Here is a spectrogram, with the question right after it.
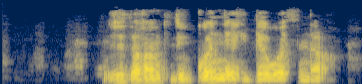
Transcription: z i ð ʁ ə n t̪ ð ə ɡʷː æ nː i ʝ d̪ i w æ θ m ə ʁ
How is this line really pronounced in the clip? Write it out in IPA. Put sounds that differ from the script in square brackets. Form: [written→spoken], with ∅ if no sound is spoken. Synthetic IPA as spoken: z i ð ʁ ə n t̪ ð ə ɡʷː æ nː [i→æ] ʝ d̪ [i→æ] w æ θ [m→n] ə ʁ

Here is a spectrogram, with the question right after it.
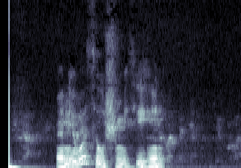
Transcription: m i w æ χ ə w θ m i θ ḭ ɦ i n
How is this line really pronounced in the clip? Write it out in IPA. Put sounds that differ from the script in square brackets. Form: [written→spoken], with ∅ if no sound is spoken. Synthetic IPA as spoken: [m→n] i w æ [χ→θ] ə w [θ→ʃ] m i θ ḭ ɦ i n

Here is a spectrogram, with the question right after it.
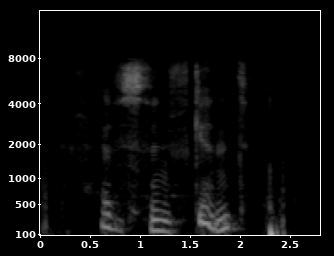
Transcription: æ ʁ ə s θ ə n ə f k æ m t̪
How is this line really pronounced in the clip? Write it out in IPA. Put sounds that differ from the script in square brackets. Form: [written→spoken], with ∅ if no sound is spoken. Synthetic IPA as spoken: æ [ʁ→ð] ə s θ ə n ə f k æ [m→n] t̪

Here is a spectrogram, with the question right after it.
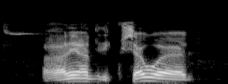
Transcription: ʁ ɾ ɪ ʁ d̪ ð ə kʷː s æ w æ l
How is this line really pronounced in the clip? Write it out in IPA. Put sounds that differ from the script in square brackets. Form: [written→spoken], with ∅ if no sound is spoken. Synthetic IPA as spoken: ʁ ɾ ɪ ʁ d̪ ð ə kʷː s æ w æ l

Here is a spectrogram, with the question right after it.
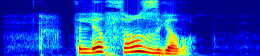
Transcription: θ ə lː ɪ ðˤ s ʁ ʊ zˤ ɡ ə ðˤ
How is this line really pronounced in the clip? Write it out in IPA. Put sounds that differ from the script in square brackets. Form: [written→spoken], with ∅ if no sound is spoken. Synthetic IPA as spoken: θ ə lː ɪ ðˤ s [ʁ→ʕ] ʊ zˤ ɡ ə ðˤ

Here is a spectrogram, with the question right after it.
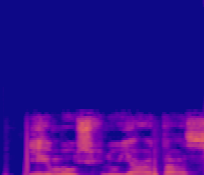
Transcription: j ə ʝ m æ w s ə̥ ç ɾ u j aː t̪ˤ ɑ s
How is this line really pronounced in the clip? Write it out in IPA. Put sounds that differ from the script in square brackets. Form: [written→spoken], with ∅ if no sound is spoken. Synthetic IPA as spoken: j ə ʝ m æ w s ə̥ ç [ɾ→l] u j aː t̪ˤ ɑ s

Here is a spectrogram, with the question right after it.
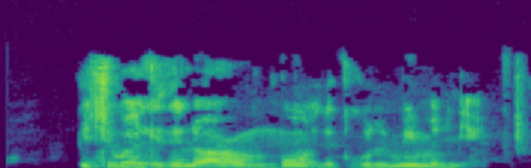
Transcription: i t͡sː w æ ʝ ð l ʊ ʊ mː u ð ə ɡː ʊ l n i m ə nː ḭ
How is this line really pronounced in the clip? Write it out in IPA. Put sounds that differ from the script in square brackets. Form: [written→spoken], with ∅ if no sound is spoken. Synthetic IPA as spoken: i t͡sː w æ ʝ ð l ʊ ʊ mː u ð ə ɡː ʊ l [n→m] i m ə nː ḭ

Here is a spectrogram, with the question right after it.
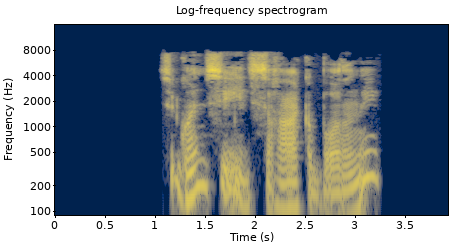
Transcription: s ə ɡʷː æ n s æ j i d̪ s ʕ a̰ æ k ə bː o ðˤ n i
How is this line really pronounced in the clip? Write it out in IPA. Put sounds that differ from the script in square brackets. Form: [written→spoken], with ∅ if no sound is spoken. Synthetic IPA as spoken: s ə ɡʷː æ n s [æ→i] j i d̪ s [ʕ→ʁ] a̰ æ k ə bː o ðˤ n i

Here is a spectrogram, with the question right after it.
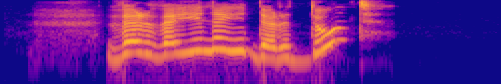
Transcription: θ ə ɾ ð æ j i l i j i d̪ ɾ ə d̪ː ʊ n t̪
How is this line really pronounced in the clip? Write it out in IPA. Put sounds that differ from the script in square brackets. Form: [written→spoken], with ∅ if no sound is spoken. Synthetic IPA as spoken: [θ→ð] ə ɾ ð æ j i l [i→æ] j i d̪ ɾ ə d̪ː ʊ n t̪

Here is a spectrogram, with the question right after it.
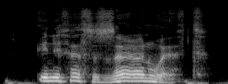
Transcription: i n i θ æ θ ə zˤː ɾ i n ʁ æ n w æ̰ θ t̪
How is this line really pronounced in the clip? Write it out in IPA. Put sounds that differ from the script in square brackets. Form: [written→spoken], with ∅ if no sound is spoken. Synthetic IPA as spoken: i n i θ æ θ ə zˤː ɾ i [n→∅] ʁ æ n w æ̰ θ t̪

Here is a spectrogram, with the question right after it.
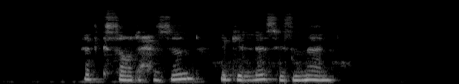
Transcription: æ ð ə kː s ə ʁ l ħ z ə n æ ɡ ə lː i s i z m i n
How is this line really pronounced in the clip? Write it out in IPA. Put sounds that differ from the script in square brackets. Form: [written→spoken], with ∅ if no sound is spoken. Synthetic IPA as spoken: æ ð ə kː s ə ʁ l ħ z ə n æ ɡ ə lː [i→æ] s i z m [i→æ] n

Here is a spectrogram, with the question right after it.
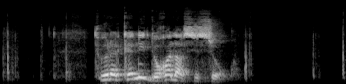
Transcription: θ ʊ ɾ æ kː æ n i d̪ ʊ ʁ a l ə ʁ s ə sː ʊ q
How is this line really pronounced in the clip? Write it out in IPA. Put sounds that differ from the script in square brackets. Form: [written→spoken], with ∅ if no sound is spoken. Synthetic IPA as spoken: θ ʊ ɾ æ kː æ n i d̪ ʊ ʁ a l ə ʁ s ə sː ʊ q

